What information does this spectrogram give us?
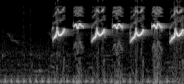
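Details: Cinereous tit (glatik batu), an eager singer whose song is meant to prompt other cinereous tits to sing: seven loud, ringing whistled notes alternating a rising slide with a flat high tone, quick and rhythmic, faint hum beneath.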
